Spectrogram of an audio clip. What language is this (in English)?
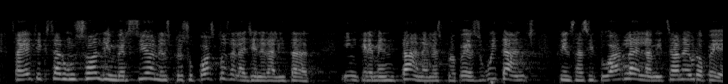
Catalan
